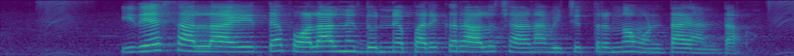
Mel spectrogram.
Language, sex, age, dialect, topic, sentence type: Telugu, female, 31-35, Central/Coastal, agriculture, statement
